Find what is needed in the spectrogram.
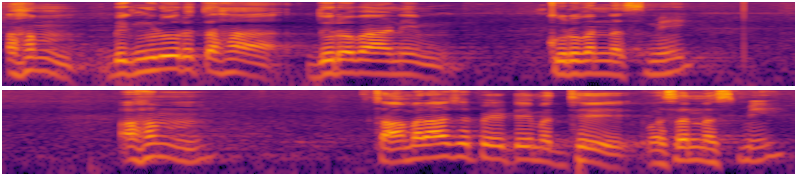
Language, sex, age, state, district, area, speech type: Sanskrit, male, 18-30, Karnataka, Gadag, rural, spontaneous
